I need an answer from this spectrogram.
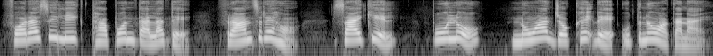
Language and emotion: Santali, neutral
